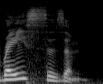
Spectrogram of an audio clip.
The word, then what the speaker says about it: racism: CI 念起来是念得很短，有 S 的音。然后 S 跟 M 连起来有 Z 的发音。所以合起来念就变成 racism。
